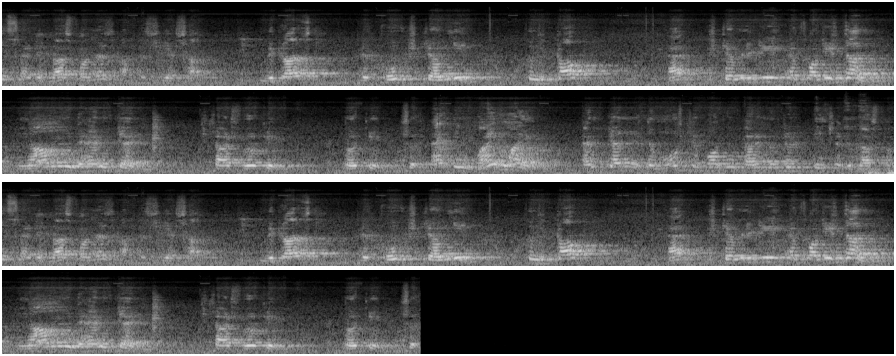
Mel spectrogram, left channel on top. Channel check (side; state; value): right; drops out; at 13.1 s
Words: the blast furnace after CSR. Because the coke is traveling to the top, stability F40 is done. Now the M10 starts working. So in my mind, M10 is the most important parameter inside the blast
